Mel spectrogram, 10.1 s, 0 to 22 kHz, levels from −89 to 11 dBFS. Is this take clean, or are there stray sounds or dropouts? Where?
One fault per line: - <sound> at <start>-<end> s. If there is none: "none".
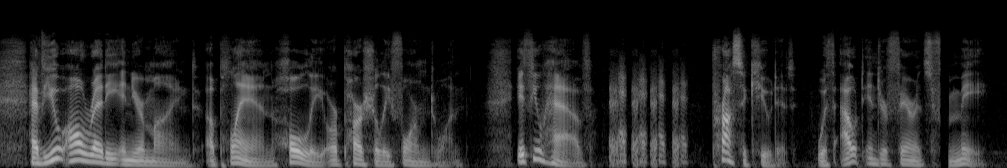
- laugh at 6.1-6.9 s
- dropout at 9.4-9.5 s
